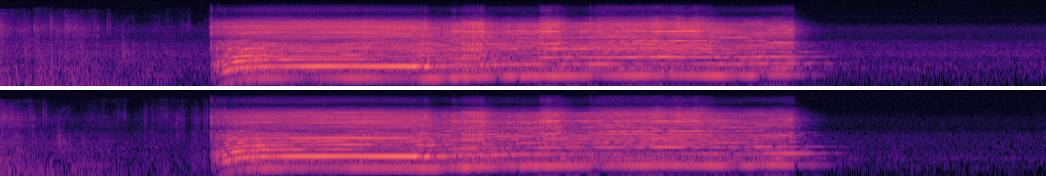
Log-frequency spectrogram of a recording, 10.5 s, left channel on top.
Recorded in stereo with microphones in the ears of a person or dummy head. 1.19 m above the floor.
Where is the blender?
10° left (ahead or behind), 0.8 m.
